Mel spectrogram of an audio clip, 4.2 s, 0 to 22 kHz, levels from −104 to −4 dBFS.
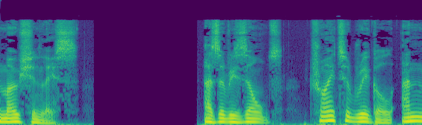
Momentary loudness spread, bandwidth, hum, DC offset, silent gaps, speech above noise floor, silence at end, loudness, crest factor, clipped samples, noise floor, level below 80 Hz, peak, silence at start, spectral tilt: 14 LU; 11.5 kHz; none; under 0.1%; 0.94-1.94 s; over 75 dB; 0 s; -16 LUFS; 16 dB; under 0.1%; under -90 dBFS; -36 dBFS; -2 dBFS; 0 s; -6 dB/octave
